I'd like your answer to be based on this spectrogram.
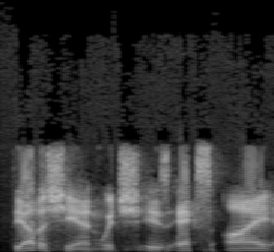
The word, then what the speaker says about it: Xi'an: Yeah, Xi is west and on is like safety. Okay. So yeah, it's Xi'an is west safe place.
